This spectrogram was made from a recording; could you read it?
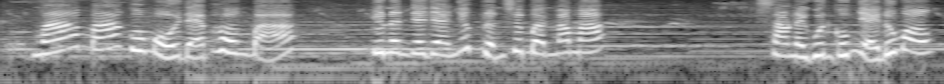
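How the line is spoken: Angry child's question. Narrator (Vietnamese): Thanh Thanh giận dữ hỏi

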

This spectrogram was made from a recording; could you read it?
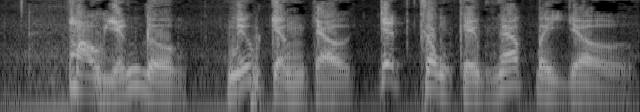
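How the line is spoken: Thunderous bark. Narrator (Vietnamese): Hoàng Dược Sư nạt như sấm

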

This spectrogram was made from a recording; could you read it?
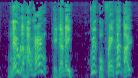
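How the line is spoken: Shouted. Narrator (Vietnamese): Phan Tú Đạt la lên

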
